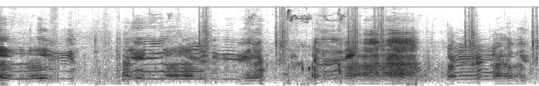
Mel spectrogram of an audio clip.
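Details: Wild dogs working to dig a warthog out of its burrow. Loud, harmonic, wavering squeals rise and fall in repeated bursts of about a second, broken by brief noisy scuffles.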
